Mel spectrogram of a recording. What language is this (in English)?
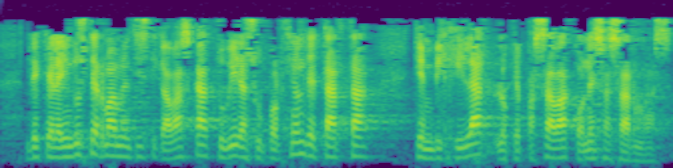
Spanish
